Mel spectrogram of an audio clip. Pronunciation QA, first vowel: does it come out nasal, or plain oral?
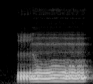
nasal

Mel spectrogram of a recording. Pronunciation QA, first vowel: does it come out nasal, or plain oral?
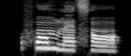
nasal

